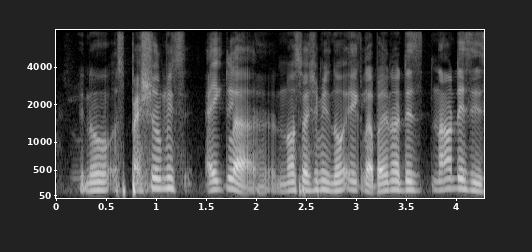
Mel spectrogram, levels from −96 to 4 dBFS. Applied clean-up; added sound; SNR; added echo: none; none; none; none.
